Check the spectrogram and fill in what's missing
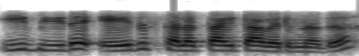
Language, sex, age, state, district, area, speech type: Malayalam, female, 18-30, Kerala, Thiruvananthapuram, urban, conversation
